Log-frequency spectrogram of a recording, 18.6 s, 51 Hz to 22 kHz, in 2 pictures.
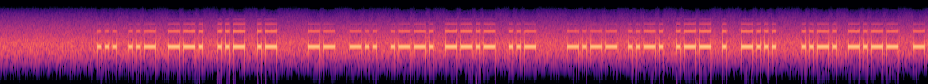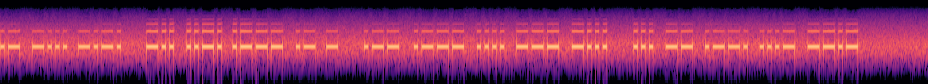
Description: Morse code, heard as a keyed tone, hand-sent with a paddle, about 31 wpm, 760 Hz, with radio static. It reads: SUGUA MDPQU YFWEB FYKBC DFJAT WJHOB SMPVQ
